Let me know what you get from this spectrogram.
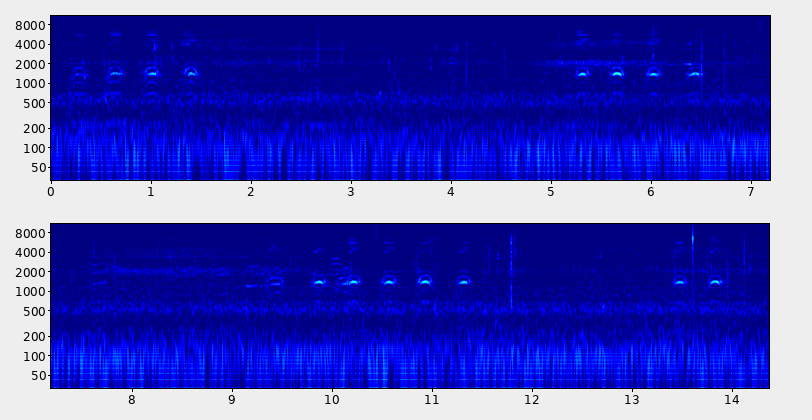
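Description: Birds calling in quick runs of short, clipped notes, four to six to a run, several times over, above a steady low rumble of the shore.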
